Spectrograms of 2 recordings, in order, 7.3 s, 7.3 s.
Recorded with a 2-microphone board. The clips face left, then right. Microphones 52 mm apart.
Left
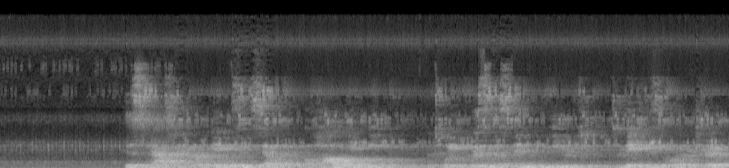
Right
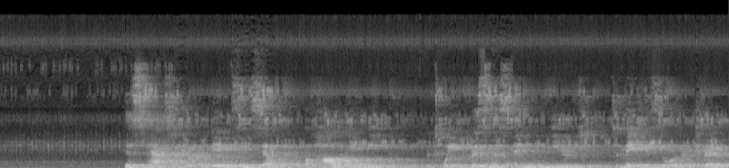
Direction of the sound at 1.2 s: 50° right (ahead or behind).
